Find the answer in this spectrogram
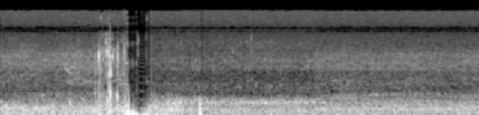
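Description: Pool water sloshing and lapping close to the microphone, with a louder splash about a second and a half in, then a steady rush of moving water.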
